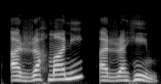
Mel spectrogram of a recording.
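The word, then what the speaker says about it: الرحمن الرحيم: আয়াতটি হল রাহমানের রাহিম। সঠিক উচ্চারণে আর রাহমানি আর রাহিম আচ্ছা আর এর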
